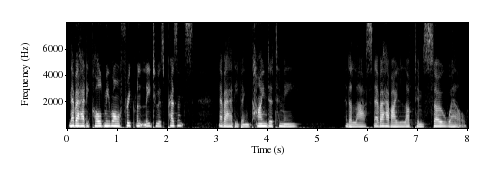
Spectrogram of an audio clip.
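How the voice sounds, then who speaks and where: A woman's voice: low-pitched, flat delivery, normal speed, clear, resonant tone, natural voice. A woman playing an earnest, humble but passionate young governess in formal literary language, in a vintage-style radio drama. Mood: wistful narrating.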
